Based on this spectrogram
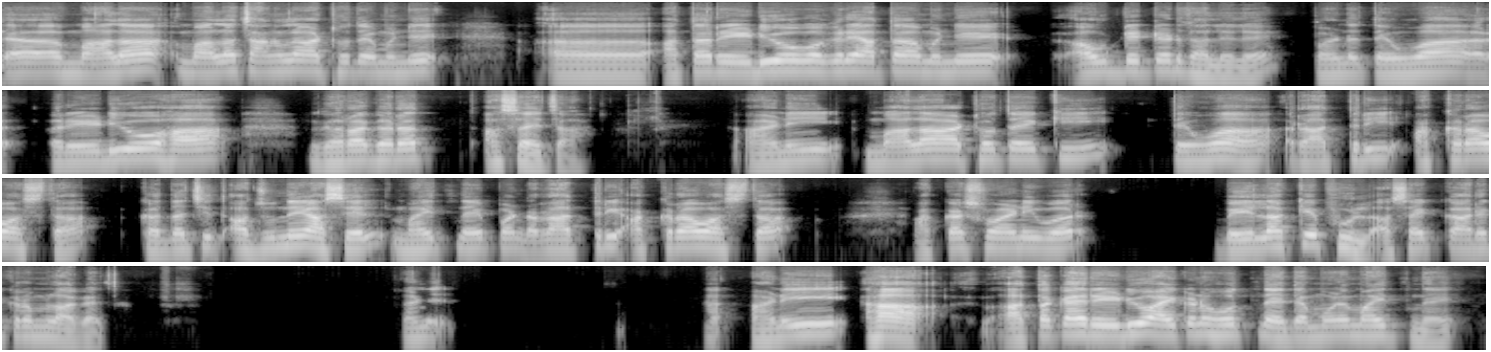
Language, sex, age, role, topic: Marathi, male, 45-49, guest, तुमच्या गाण्यांच्या आवडीनिवडीत काळानुसार काय बदल झाला?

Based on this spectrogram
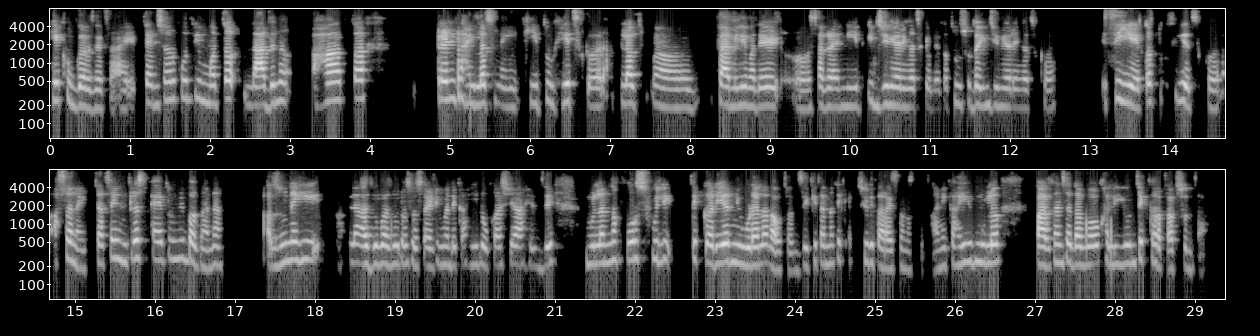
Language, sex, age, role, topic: Marathi, female, 25-29, guest, पालक आणि मुलांमधील संवादाबाबत अपेक्षा कशा असतात?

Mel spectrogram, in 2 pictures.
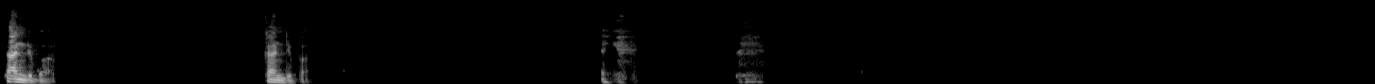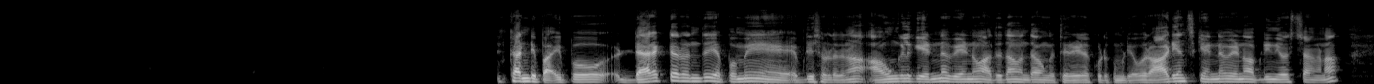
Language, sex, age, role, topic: Tamil, male, 25-29, guest, உங்களுக்கு பிடித்த திரைப்பட அனுபவம் எது?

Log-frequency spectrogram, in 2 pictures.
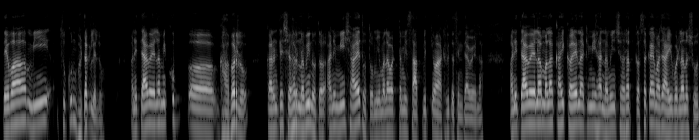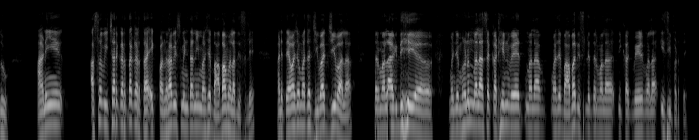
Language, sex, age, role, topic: Marathi, male, 35-39, guest, कठीण प्रसंगी तुम्ही कोणाला आधार मानता, आणि का?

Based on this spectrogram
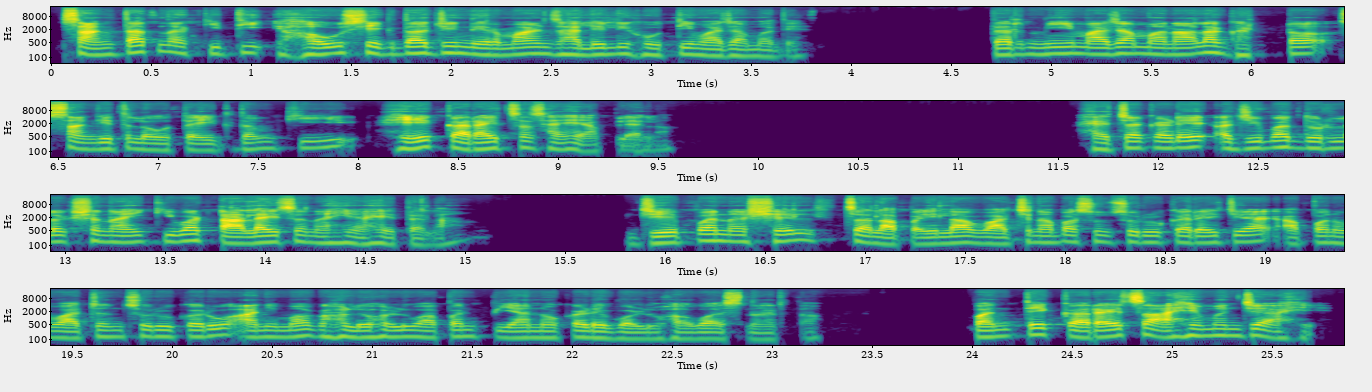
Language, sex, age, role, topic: Marathi, male, 20-24, guest, नवी हौस सुरू करण्यासाठी नेमकी कुठून आणि कशी सुरुवात करावी, यासाठी तुमच्या कोणत्या टिप्स आहेत?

